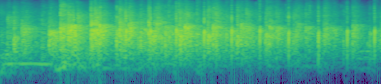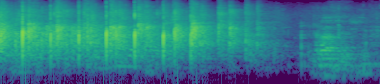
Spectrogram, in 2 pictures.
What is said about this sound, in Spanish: Yo creo que merece un aplauso.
